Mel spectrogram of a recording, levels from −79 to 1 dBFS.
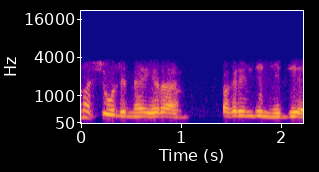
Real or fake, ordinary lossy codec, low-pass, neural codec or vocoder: real; Opus, 16 kbps; 3.6 kHz; none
